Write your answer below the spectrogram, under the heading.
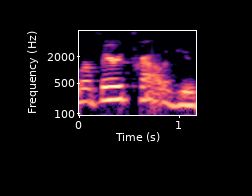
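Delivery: normal talking voice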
